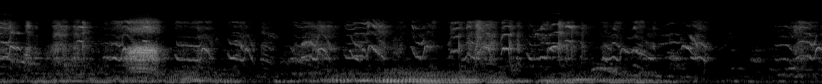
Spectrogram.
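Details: Jungle babblers, chicks and adults together, give dense, harsh, scratchy chattering calls that overlap almost continuously over a low background rumble.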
